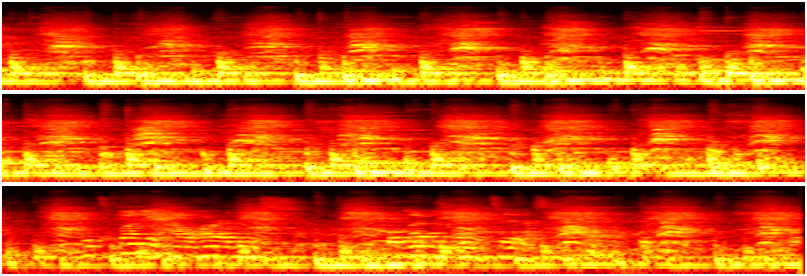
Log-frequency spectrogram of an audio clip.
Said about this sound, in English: Too fast, you can even slow it down a little. But a cannon breath is a powerful exhale where you're really blowing the breath out short, quick.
